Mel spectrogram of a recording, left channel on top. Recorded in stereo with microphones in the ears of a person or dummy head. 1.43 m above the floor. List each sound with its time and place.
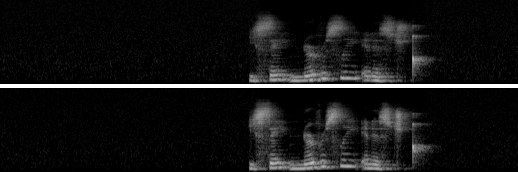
2.5 s a woman speaking: 45° right (ahead or behind), 1.3 m
4.1 s dripping: 10° left (ahead or behind), 0.9 m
